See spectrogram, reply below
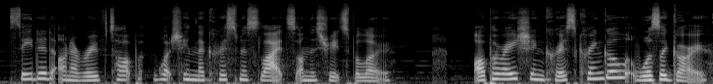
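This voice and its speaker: A woman narrating and hosting fan fiction audio in an expressive storytelling style. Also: fairly high pitch. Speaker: narrator and host. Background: background music.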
